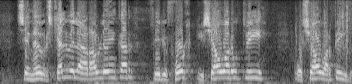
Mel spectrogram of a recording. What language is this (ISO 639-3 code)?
isl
